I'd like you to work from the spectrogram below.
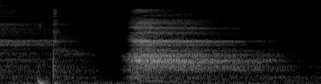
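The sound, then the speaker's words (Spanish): One slow, deep breath during a guided relaxation exercise: a soft, airy rush of breath that swells, then fades gradually. It is quiet and heard alone. “Respira profundo.”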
